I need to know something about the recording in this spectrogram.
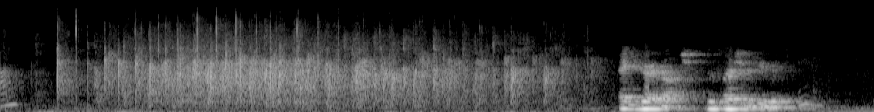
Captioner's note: applause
